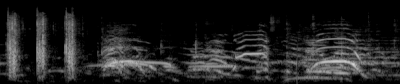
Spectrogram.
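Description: Young men shout and cheer loudly nearby outdoors.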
